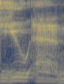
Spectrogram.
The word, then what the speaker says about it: un: word like the number one in in france in french is it's un it's spelled this way so an english speaker goes oh is that on or oon or something like that and it's uh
